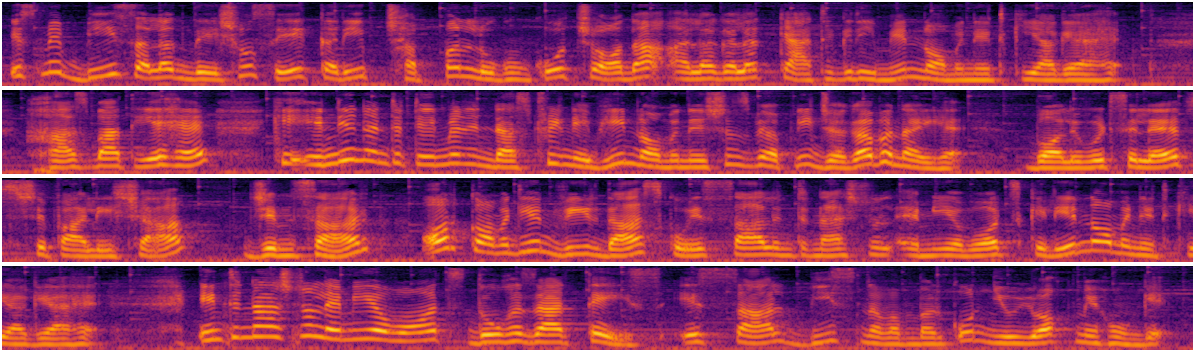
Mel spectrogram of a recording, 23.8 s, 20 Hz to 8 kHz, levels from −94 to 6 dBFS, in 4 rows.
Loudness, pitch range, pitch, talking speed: -18 LUFS, 185-265 Hz, 205 Hz, 170 wpm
